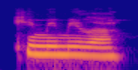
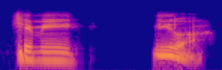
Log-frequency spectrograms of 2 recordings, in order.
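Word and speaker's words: Kimímila: happy to hear that kimmy mila kimmy mila okay as if it was two names kimmy and mila yeah it means uh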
